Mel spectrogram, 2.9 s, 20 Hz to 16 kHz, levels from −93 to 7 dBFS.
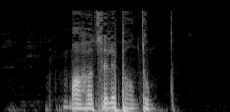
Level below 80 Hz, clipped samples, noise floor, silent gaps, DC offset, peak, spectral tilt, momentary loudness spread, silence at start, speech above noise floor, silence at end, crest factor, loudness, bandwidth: -32 dBFS; under 0.1%; -83 dBFS; none; under 0.1%; -2 dBFS; -8.5 dB/octave; 10 LU; 0.8 s; 65 dB; 0.95 s; 20 dB; -19 LUFS; 11.5 kHz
